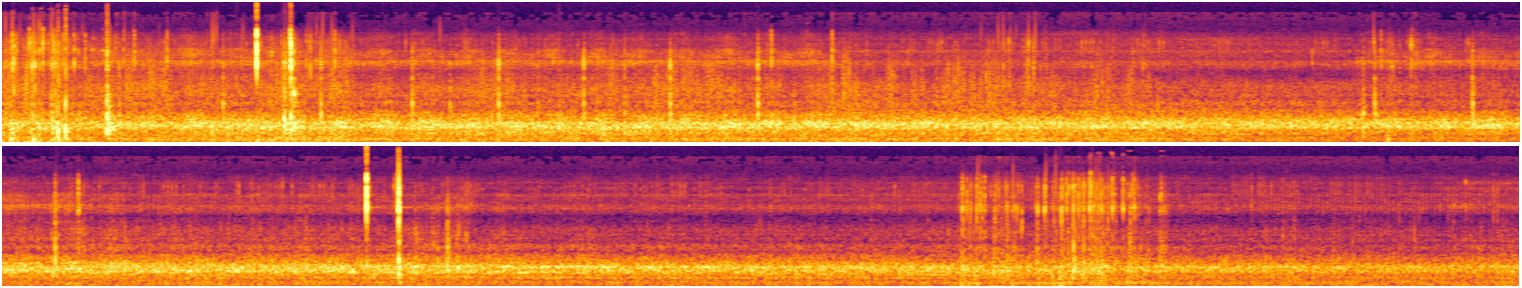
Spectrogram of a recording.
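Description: Bicycle tyres hum on a road.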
